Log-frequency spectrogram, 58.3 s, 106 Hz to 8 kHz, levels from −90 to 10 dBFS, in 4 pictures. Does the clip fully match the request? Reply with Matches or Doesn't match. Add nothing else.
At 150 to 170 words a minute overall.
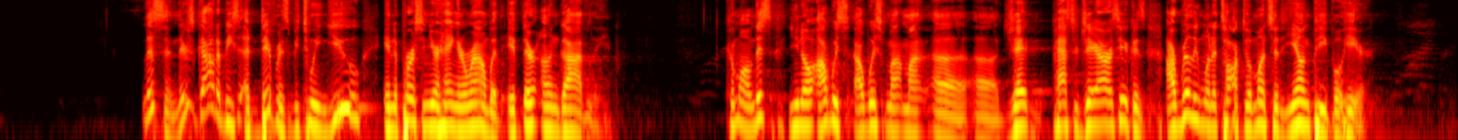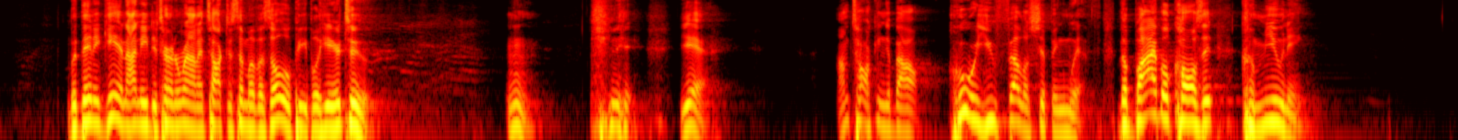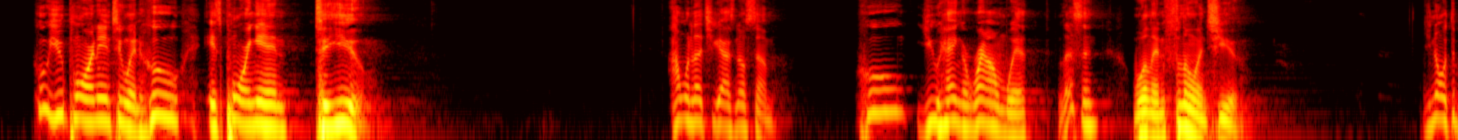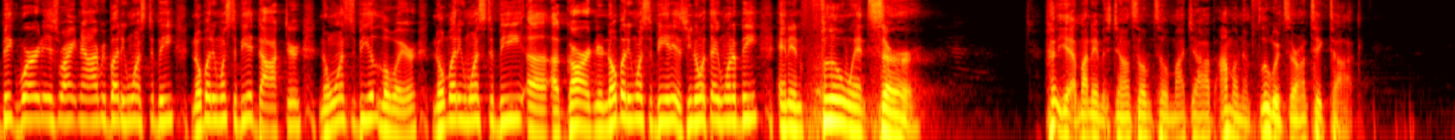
Doesn't match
